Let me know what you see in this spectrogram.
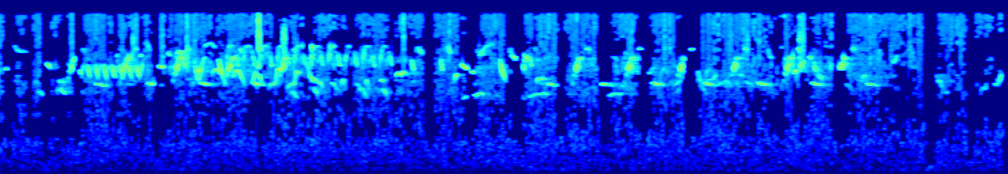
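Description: Faint birdsong: small birds chirping, many short high notes repeated throughout, over a low background hiss.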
